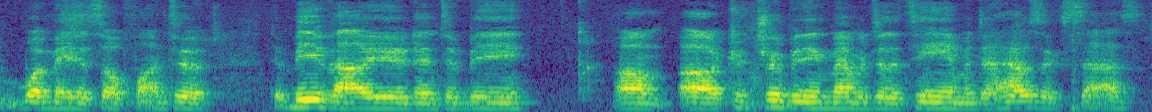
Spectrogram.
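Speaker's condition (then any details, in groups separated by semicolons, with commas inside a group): ALS; about 2 years since onset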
